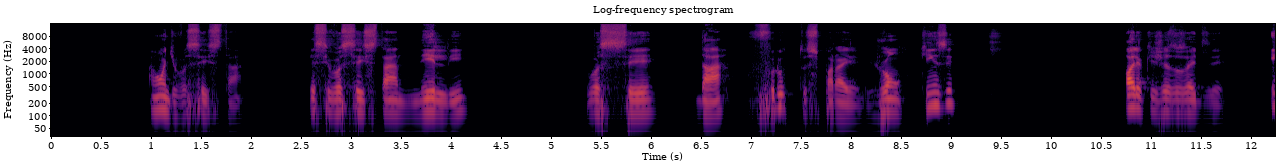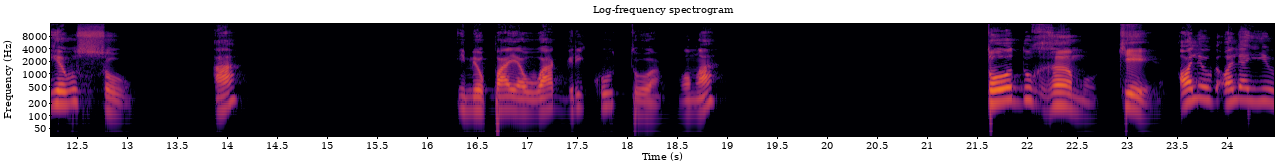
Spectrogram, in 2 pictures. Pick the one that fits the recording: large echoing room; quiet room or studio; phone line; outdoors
large echoing room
